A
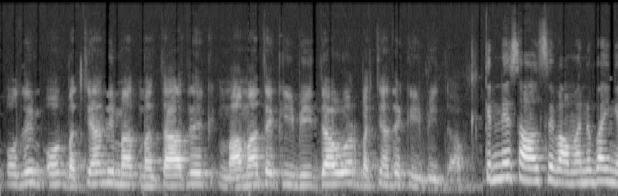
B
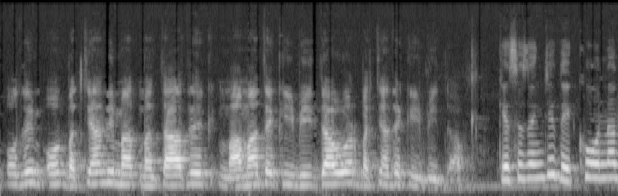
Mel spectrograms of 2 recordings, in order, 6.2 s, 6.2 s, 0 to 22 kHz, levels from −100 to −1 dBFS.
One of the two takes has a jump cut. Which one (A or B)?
A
